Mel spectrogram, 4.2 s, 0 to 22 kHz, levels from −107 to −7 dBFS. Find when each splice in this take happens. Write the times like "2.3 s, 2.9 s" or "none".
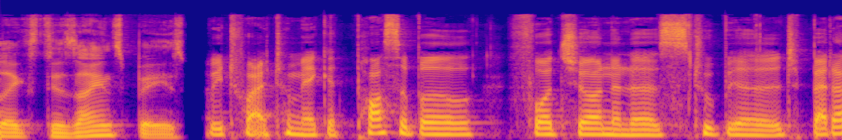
1.0 s, 2.5 s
